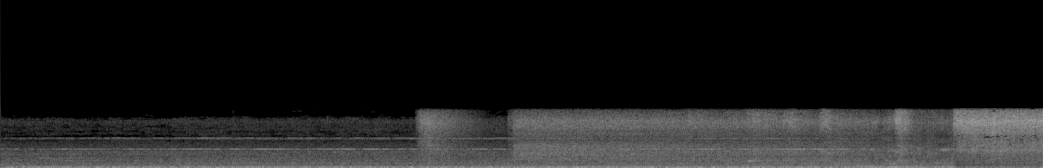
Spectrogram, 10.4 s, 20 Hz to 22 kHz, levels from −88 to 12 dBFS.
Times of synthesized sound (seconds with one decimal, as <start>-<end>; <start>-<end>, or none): 8.7-9.5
